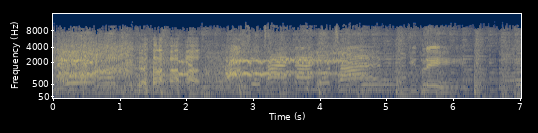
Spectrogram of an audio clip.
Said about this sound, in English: That car sound in the middle of this. I want to hear it again.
